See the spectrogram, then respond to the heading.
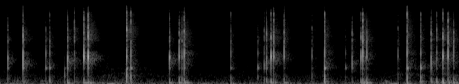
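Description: Long nails tap the underside of a small pink speckled ceramic bathtub-shaped soap dish held in both hands. A rapid, irregular series of sharp, dry clicks follows, each with a bright ceramic tick near 1.4 kHz and high sparkle. Every tap dies away almost instantly.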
